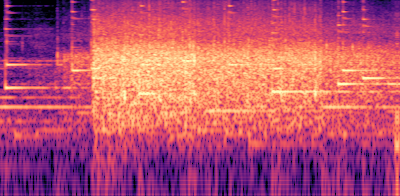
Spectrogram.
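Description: Audience applauding, starting about a second in, over background music of soft held notes.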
